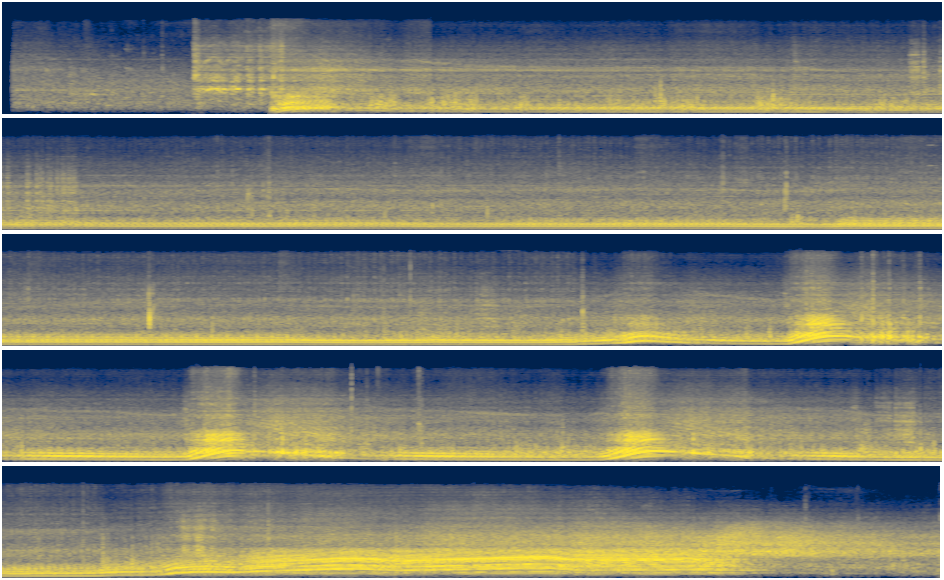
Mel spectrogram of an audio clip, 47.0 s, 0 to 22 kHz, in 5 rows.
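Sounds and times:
car engine revving: 1.9 - 7.9, 14.6 - 46.9
car engine idling: 3.6 - 26.8, 36.0 - 39.2.

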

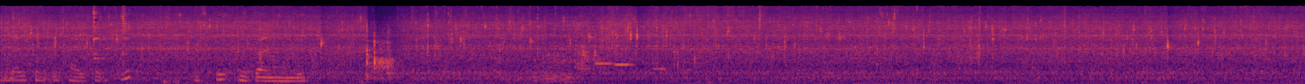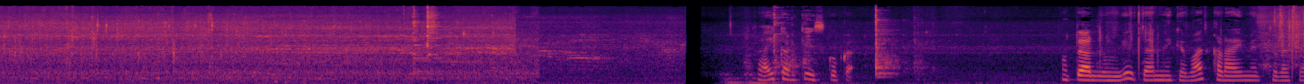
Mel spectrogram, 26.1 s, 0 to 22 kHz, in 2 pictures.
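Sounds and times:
deep-frying sizzle: 0.0 - 18.4.

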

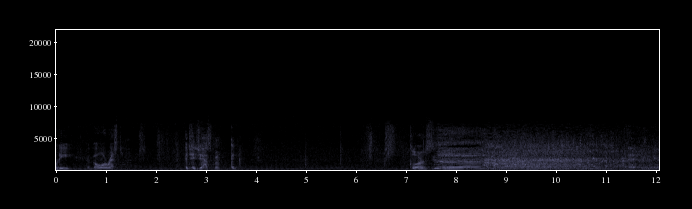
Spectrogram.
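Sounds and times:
studio audience laughing: 8.4 - 12.0.

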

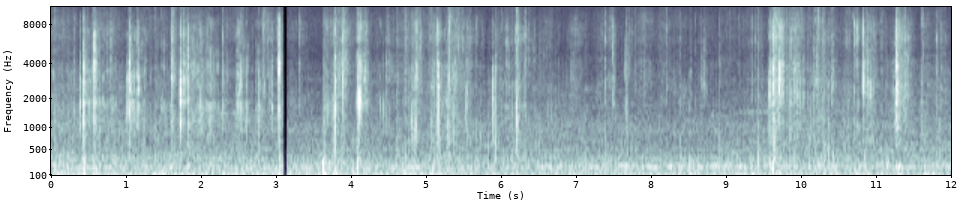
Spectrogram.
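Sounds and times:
powder lumps crunching in hand: 0.0 - 7.8.

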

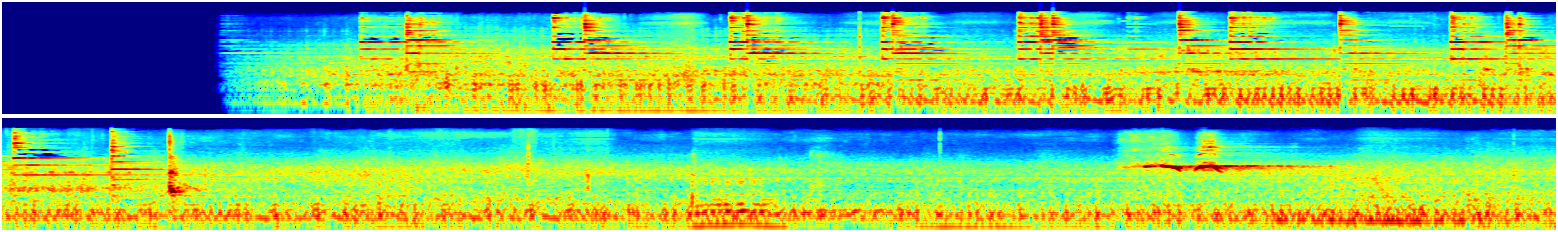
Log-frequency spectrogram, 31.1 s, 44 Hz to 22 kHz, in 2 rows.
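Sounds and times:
mechanical warning bell ringing: 2.2 - 19.1
steady background noise: 2.3 - 31.0.

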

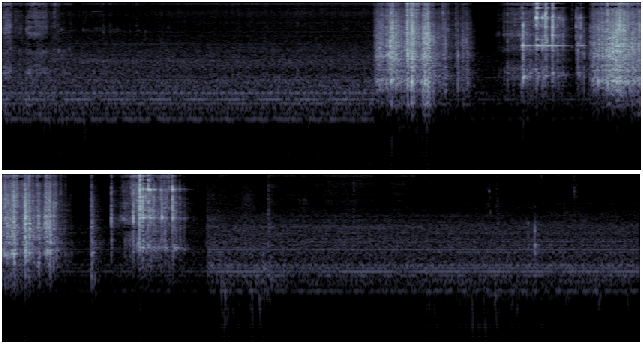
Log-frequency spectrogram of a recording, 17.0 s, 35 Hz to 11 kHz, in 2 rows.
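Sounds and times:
ice cubes clinking in glass: 5.0 - 9.4, 10.0 - 11.0.

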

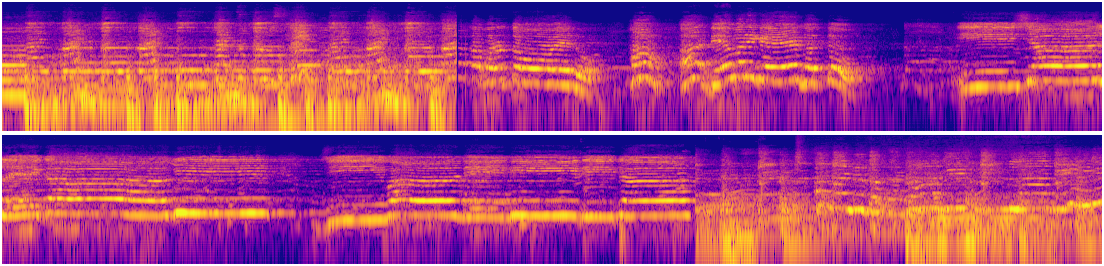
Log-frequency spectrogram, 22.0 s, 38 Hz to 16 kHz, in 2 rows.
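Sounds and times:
dance music with heavy bass: 0.2 - 4.5
boy singing into microphone: 9.0 - 18.0, 19.0 - 22.0.

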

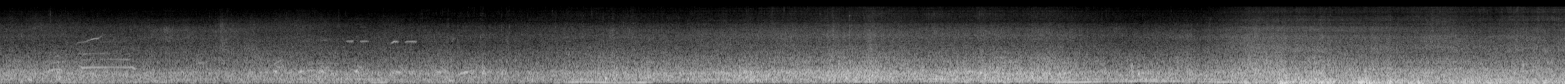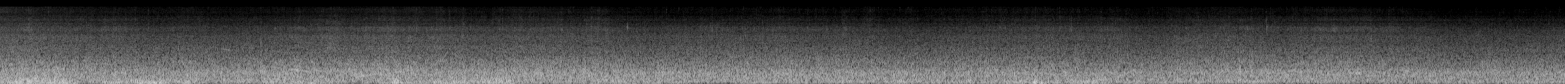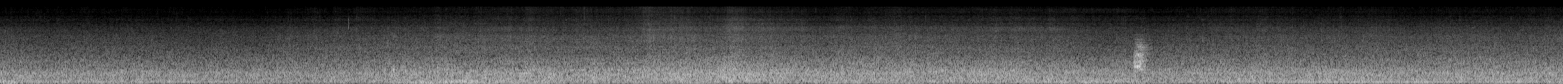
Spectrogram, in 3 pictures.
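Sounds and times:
wind buffeting microphone: 0.0 - 34.0, 35.1 - 46.9
outboard engine: 0.0 - 46.9
surf churning and breaking: 0.0 - 46.9.

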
